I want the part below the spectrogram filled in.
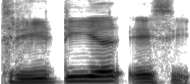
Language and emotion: Goan Konkani, neutral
